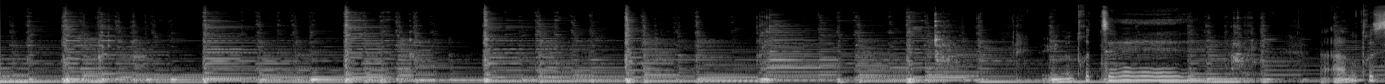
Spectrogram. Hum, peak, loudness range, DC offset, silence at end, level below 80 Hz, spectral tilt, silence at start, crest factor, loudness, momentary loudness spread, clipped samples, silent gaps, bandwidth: none; -4 dBFS; 3 LU; under 0.1%; 0 s; -60 dBFS; -5.5 dB/octave; 0 s; 20 dB; -25 LUFS; 9 LU; under 0.1%; none; 17 kHz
